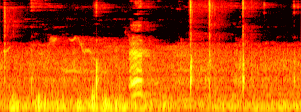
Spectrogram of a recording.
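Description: A man's single short shouted drill call about a second in, one of a string of identical calls about two seconds apart that pace a crawling exercise. Scattered sharp clicks sound over a low outdoor background noise.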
